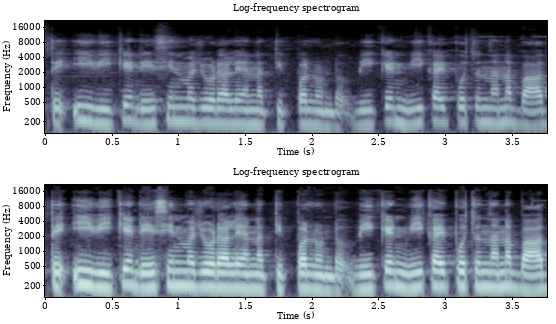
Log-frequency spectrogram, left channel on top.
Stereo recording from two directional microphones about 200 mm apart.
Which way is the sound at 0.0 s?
30° right (ahead or behind).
